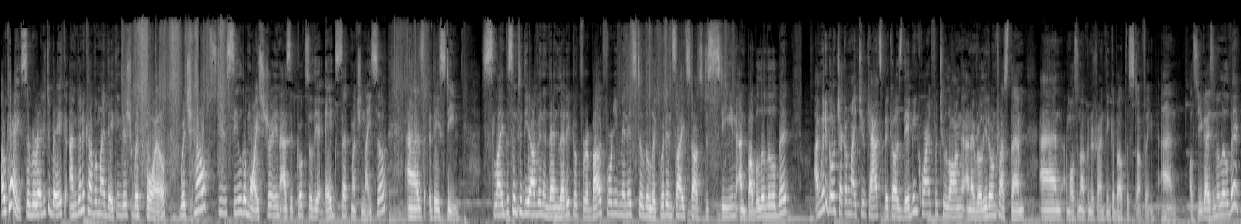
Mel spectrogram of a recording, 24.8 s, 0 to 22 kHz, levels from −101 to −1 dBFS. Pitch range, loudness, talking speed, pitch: 135-190 Hz, -21 LUFS, 240 wpm, 160 Hz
